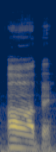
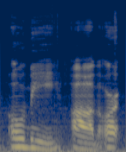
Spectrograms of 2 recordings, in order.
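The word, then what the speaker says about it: آب: How do you say water in daddy? Ob. Okay, that's the correct formal way of saying water. OB.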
